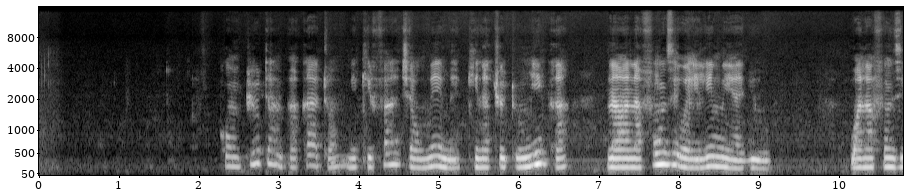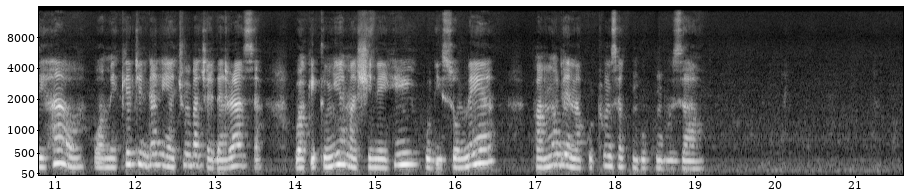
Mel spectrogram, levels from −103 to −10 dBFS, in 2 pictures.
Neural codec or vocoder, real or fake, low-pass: codec, 44.1 kHz, 7.8 kbps, Pupu-Codec; fake; 14.4 kHz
